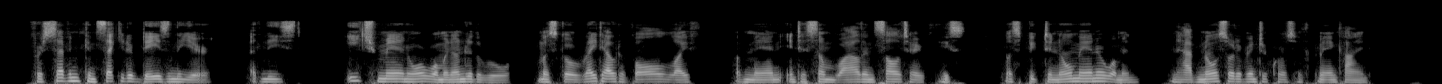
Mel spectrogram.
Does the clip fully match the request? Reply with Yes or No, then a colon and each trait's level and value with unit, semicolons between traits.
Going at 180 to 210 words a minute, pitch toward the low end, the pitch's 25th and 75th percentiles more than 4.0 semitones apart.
No: average, 195 wpm; low, 115 Hz; average, 2.7 semitones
